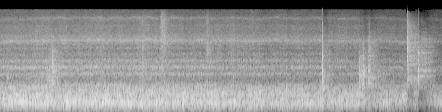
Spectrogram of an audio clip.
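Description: Propane forge burner running, a steady rushing noise with a few light clicks, fading out near the end.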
